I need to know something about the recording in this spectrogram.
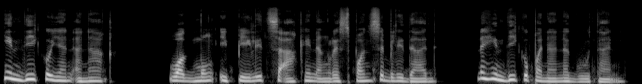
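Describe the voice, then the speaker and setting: A woman's voice: low voice, animated, moderate pace, mellow, dry recording, clean studio sound. A woman voicing a cold, commanding, contemptuous ex-husband in an audio romance story. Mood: harsh, dismissive.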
